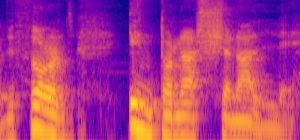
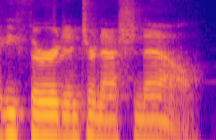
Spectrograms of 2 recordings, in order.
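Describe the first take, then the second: First: International is said with a foreign, French-like pronunciation. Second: International is said with a plain English pronunciation. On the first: "maybe get it a little French" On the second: "I would probably say the third international"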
